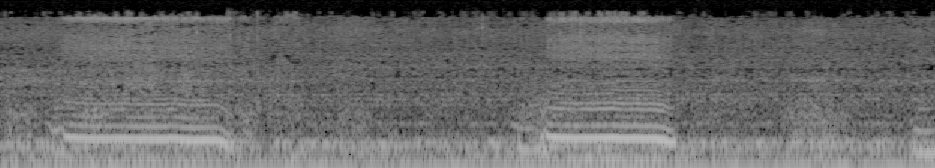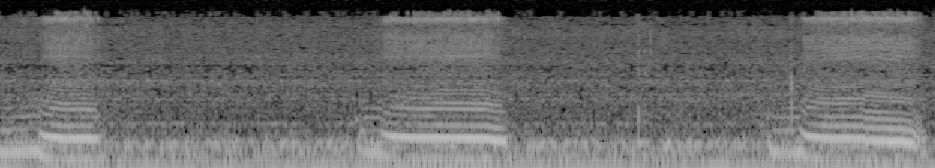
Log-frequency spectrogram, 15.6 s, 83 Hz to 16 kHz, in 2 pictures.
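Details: Sleeping cat snoring loudly: rhythmic snores with a high, whistling edge, about 18 per minute, over a steady low background hum.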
